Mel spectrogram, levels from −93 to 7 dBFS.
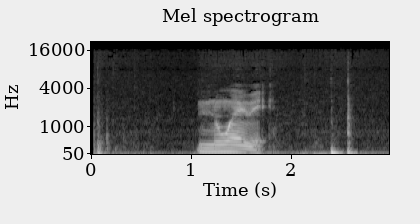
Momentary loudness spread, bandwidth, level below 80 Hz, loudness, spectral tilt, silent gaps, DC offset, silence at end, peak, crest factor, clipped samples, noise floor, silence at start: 19 LU; 16 kHz; -32 dBFS; -22 LUFS; -8 dB/octave; none; under 0.1%; 0.15 s; -6 dBFS; 18 dB; under 0.1%; -49 dBFS; 0.05 s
